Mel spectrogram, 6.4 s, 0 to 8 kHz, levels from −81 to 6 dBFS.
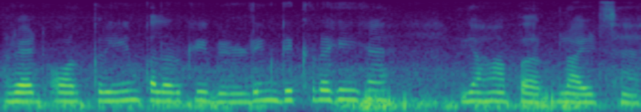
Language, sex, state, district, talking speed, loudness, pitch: Hindi, female, Chandigarh, Chandigarh, 120 wpm, -16 LUFS, 180 Hz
